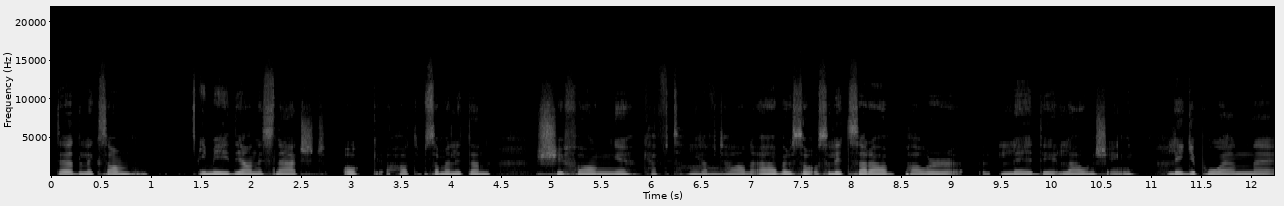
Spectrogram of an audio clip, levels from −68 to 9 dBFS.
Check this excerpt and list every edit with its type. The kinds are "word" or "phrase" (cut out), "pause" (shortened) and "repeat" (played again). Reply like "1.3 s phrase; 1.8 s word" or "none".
none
